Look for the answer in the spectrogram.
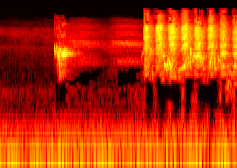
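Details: Pet budgerigar couples chirping: a single bright chirp, then a dense run of rapid, buzzy, high warbling notes pulsing in quick succession.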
